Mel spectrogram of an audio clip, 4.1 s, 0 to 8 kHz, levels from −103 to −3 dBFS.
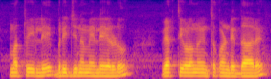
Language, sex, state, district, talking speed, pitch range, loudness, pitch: Kannada, male, Karnataka, Bidar, 120 wpm, 125-135 Hz, -15 LUFS, 130 Hz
